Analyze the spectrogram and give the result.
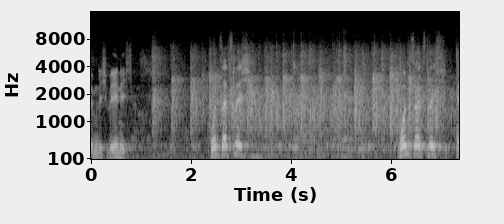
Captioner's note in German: Beifall bei der FDP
